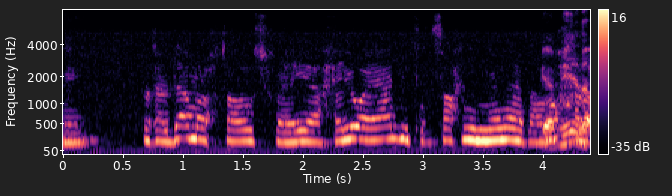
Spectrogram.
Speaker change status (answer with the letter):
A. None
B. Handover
B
